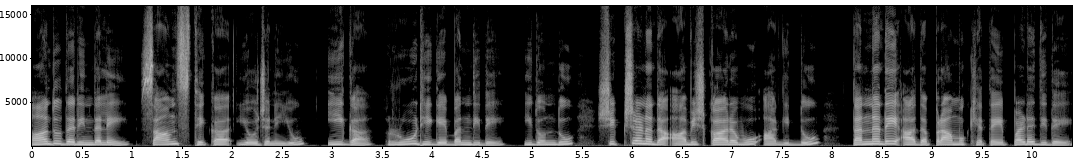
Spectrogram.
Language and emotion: Kannada, neutral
